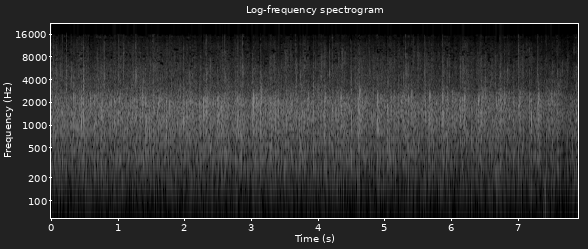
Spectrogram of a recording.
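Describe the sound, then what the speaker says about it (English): A large crowd claps steadily and warmly at a student string orchestra concert, sustained applause filling the room for several seconds. "Can we please have a round of applause for all these students today and all their hard work?"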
